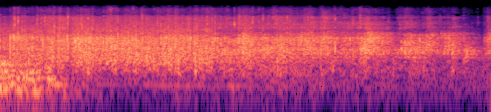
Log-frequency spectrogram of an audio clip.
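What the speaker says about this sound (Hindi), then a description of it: "ताली बजाइए माता" A church congregation claps steadily for the mothers in the gathering, a dense, loud wash of applause lasting throughout and easing slightly near the end, with no voices on top.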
